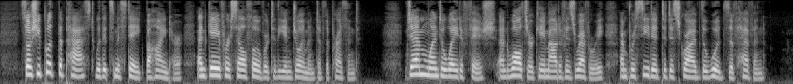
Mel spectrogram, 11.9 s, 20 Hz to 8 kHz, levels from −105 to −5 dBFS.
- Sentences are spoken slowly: No, average, 195 wpm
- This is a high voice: Yes, high, 195 Hz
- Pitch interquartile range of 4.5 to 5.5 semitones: No, average, 3.7 semitones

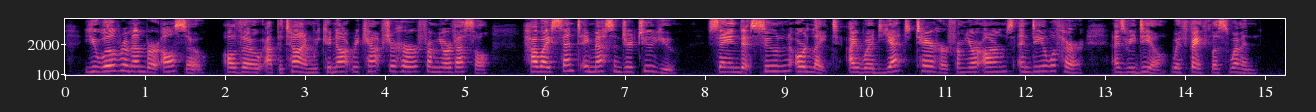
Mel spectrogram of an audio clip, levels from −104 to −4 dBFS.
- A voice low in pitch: No, very high, 255 Hz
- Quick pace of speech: No, average, 180 wpm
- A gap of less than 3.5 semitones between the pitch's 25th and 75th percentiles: Yes, narrow, 2.4 semitones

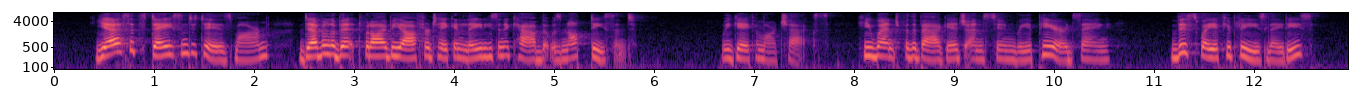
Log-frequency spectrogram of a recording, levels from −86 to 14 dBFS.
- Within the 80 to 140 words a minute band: No, average, 195 wpm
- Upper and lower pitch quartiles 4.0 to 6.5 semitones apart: Yes, average, 4.8 semitones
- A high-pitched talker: Yes, high, 215 Hz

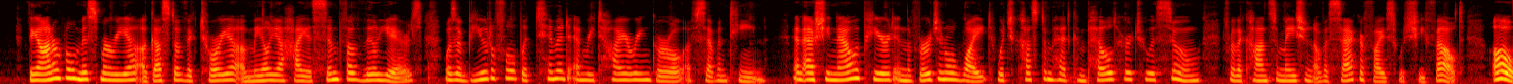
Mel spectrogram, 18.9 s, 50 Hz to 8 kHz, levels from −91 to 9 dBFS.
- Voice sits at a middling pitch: No, high, 210 Hz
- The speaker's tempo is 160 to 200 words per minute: No, slow, 135 wpm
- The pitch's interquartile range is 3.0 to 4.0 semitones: Yes, average, 3.4 semitones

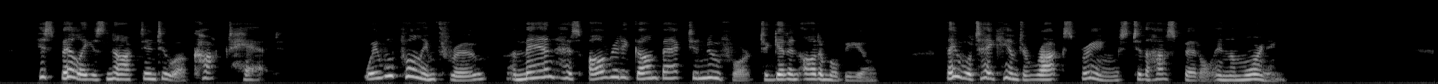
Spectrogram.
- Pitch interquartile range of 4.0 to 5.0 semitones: Yes, average, 4.4 semitones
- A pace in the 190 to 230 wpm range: No, average, 160 wpm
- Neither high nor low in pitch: No, high, 245 Hz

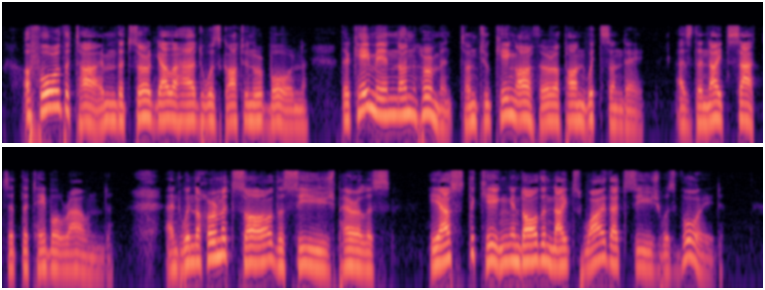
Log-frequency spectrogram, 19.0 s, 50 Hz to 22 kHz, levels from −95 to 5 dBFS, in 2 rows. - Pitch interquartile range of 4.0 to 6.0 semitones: Yes, average, 4.8 semitones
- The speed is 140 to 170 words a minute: Yes, average, 155 wpm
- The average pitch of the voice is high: No, low, 135 Hz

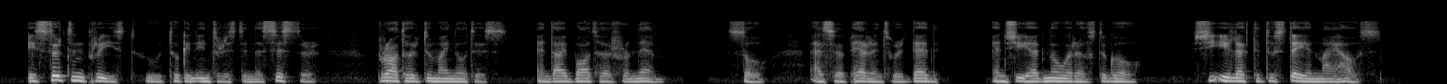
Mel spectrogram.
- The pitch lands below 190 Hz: Yes, low, 135 Hz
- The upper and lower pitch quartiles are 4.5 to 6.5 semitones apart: No, average, 2.8 semitones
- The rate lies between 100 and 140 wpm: No, average, 170 wpm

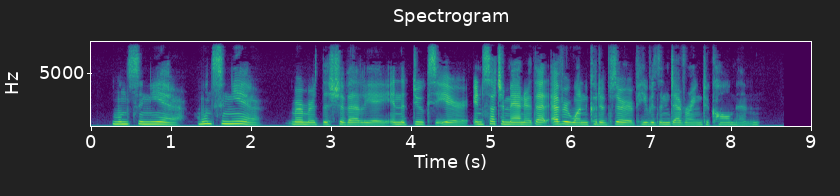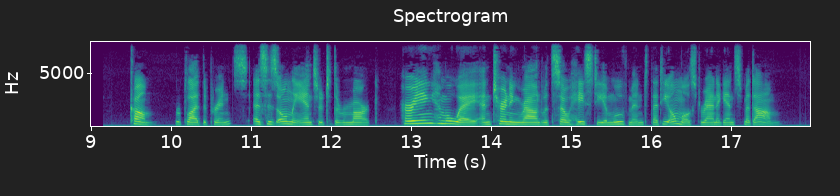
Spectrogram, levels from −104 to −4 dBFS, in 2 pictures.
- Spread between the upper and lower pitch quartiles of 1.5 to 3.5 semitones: Yes, average, 2.8 semitones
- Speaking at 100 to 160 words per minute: No, average, 175 wpm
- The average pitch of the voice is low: No, high, 195 Hz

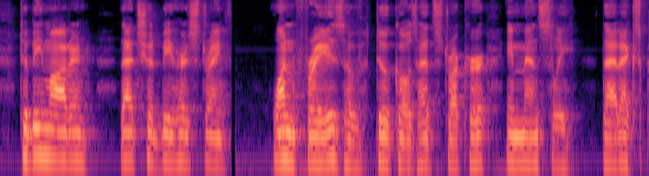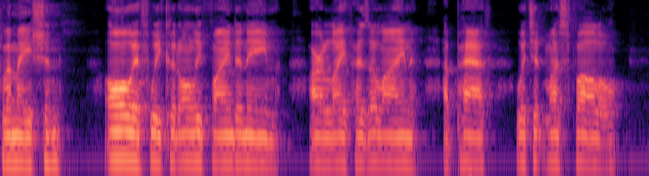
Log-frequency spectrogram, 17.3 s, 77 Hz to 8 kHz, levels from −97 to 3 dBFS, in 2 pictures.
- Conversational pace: No, slow, 130 wpm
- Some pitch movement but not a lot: No, narrow, 1.5 semitones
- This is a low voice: Yes, low, 115 Hz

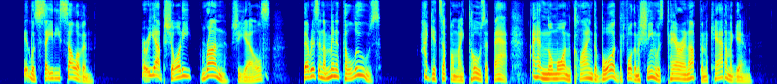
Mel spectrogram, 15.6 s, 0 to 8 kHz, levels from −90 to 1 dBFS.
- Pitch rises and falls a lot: Yes, wide, 7.6 semitones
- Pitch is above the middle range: No, low, 130 Hz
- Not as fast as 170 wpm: Yes, average, 155 wpm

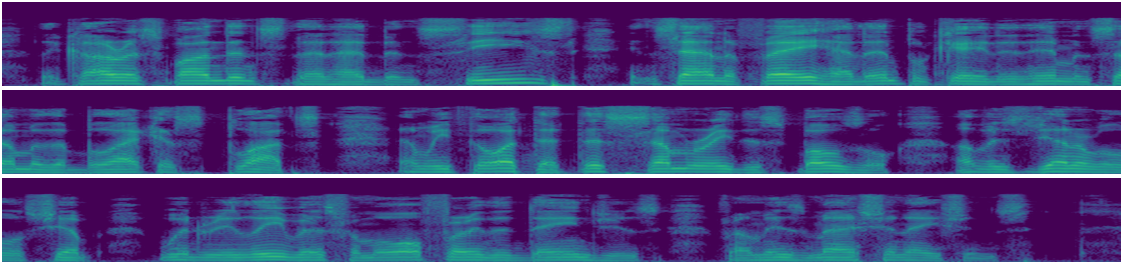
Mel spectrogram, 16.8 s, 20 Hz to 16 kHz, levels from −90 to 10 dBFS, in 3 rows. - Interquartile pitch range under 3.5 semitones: Yes, average, 2.7 semitones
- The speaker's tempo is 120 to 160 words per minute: Yes, average, 140 wpm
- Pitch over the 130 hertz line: No, low, 115 Hz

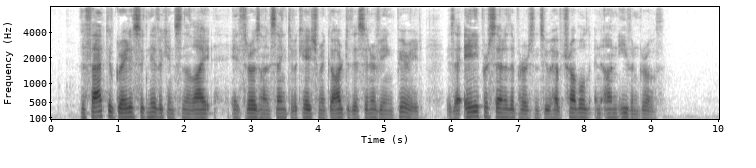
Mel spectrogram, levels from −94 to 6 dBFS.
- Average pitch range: No, narrow, 2.3 semitones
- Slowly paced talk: No, average, 190 wpm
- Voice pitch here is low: Yes, low, 105 Hz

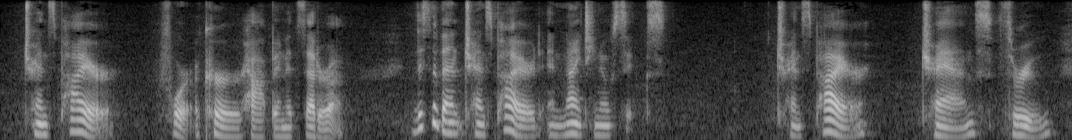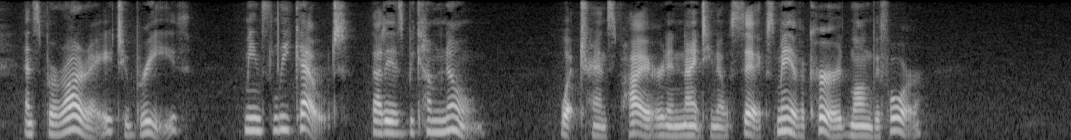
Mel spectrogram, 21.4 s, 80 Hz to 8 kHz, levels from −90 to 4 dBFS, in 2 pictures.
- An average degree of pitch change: No, wide, 6.5 semitones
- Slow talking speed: Yes, slow, 90 wpm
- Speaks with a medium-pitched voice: Yes, medium, 170 Hz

